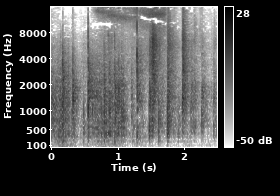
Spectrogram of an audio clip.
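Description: A load of Funko Soda collectible cans, metal cans with vinyl figures inside, tumbling off a shelf and clattering onto the floor: a dense run of knocks and rattles.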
